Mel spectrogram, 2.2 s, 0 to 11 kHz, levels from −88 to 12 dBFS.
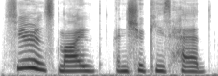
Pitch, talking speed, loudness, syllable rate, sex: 240 Hz, 165 wpm, -15 LUFS, 4.1 syllables/s, female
